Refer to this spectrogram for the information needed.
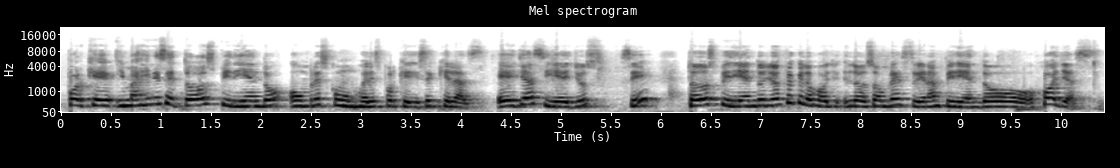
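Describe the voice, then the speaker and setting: Woman preacher, higher voice with a warm, mellow tone, explains verses patiently and checks that listeners follow. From Colombia. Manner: reads scripture slowly and emphatically. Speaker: congregation teacher. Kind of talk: Bible teaching sermon.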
